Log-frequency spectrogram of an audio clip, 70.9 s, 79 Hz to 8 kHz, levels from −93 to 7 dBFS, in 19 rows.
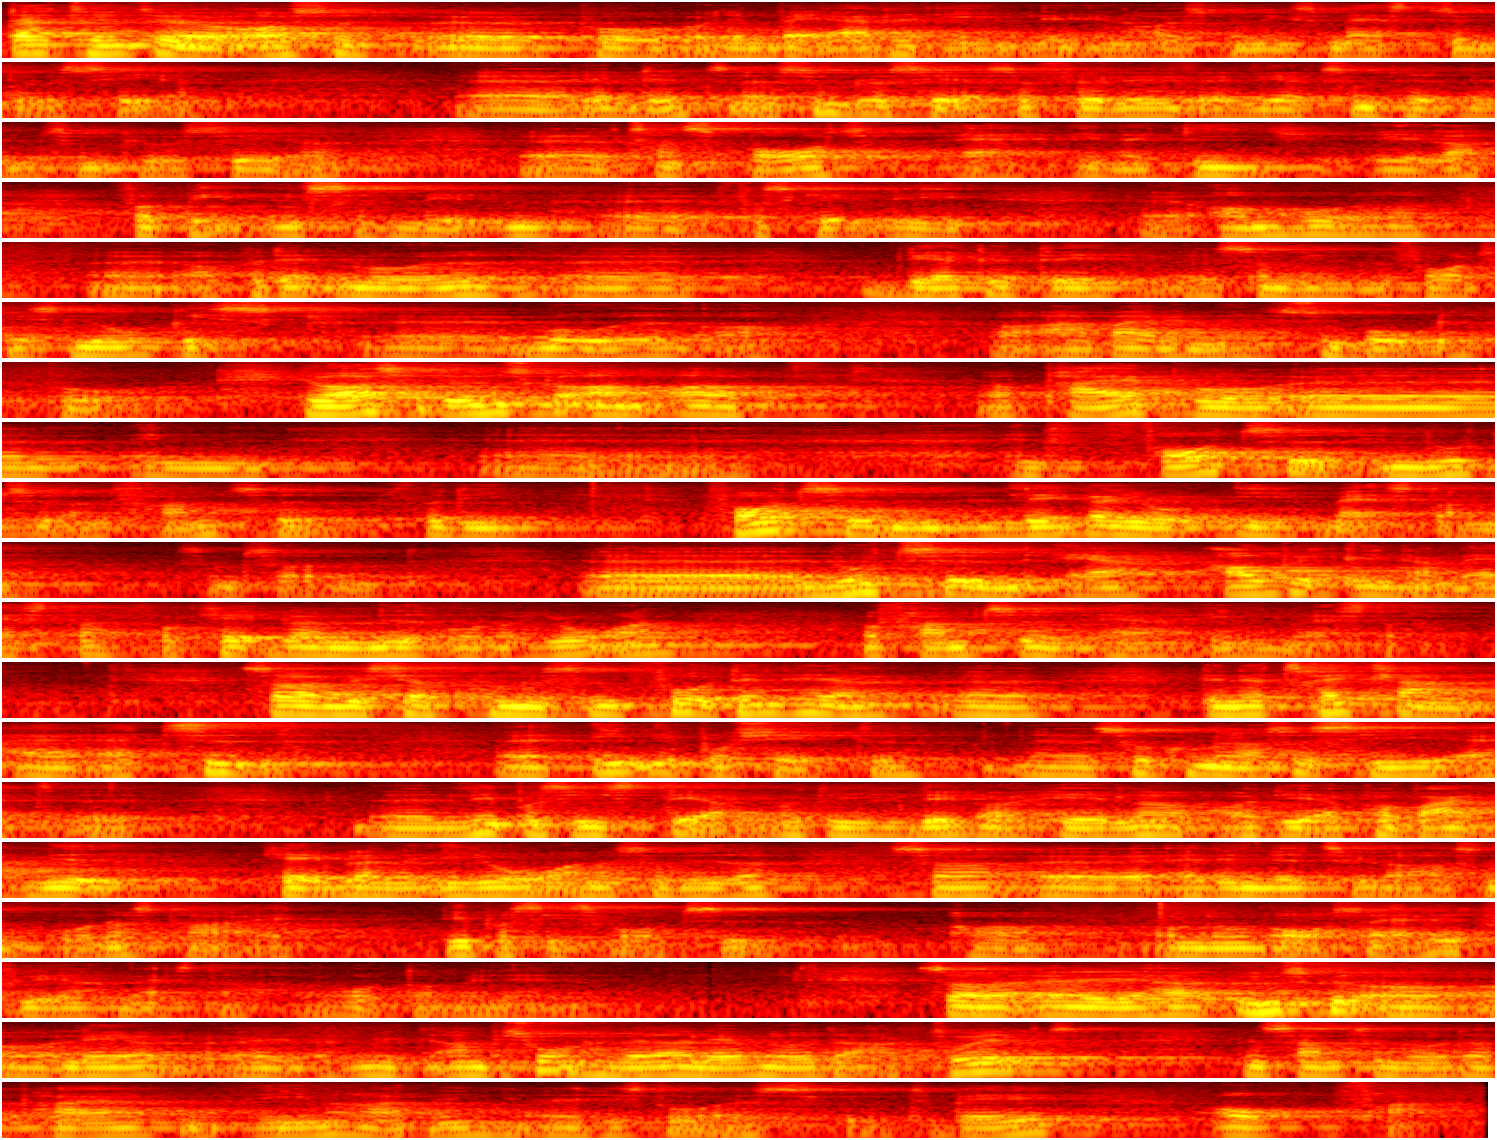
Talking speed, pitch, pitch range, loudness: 170 wpm, 95 Hz, 90-105 Hz, -28 LUFS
